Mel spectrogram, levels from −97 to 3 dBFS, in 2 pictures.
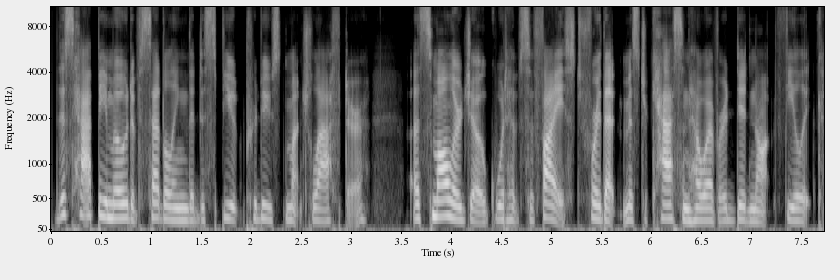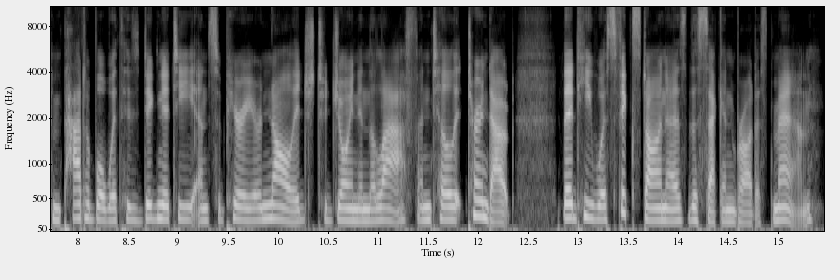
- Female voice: Yes, female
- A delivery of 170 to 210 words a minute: Yes, average, 195 wpm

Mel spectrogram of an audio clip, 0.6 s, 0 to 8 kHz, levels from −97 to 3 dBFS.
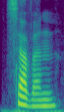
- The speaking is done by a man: No, female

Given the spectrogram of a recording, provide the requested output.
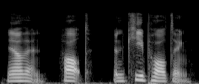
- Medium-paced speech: Yes, average, 150 wpm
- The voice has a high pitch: No, medium, 160 Hz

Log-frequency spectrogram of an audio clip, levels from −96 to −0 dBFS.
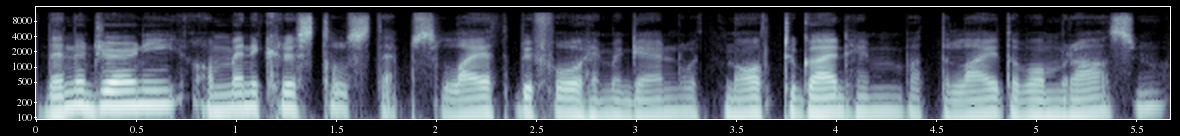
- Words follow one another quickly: Yes, fast, 220 wpm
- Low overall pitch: Yes, low, 130 Hz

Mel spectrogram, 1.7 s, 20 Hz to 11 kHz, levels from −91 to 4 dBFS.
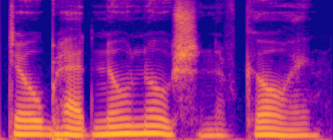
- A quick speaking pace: Yes, fast, 250 wpm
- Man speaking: No, female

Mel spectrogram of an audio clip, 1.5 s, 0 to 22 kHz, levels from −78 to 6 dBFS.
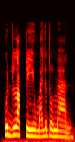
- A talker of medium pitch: Yes, medium, 175 Hz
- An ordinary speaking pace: No, fast, 280 wpm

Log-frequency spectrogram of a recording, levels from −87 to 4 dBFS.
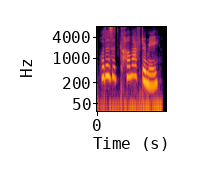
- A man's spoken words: No, female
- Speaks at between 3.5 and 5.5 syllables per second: No, 6.0 syllables/s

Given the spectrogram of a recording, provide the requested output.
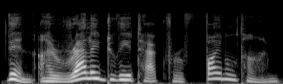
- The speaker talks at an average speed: No, fast, 210 wpm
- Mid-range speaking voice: Yes, medium, 180 Hz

